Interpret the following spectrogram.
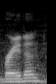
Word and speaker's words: Braden: Braden dropped 150, says, since you probably never said the spelling is pronounced Braden.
